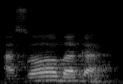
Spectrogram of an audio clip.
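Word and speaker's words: أصابك: Yang nomor 2 itu ada asobaka. Nah, karena ka ini berharokat fathah, kemudian dia di akhir, maka dia disukunkan. Maka cara membacanya adalah asobak.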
